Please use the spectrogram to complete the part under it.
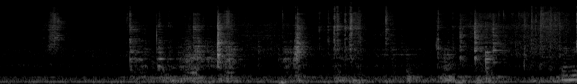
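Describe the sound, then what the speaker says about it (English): Beef bones sizzle in a pan for dark brown beef stock, a soft crackling fry with occasional scrapes and clinks as pieces are turned, quiet and close under a low steady hum. "And it start to sizzle"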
